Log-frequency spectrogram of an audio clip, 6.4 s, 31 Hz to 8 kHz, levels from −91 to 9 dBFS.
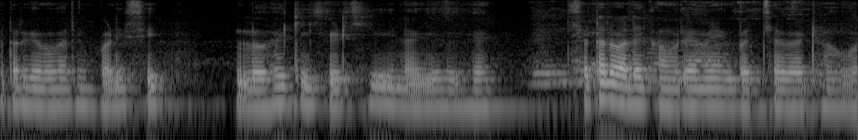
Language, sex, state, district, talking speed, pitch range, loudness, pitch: Hindi, male, Bihar, Jahanabad, 205 wpm, 115-125 Hz, -41 LUFS, 120 Hz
